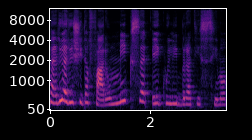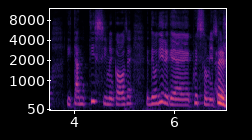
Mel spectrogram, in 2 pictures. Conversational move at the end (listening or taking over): taking over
